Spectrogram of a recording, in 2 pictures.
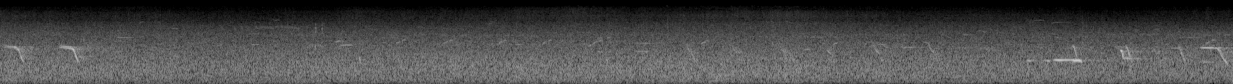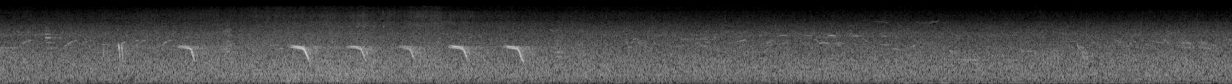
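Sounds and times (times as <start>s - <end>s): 
waves crashing on the coast at Marlborough Sounds, New Zealand: 0.0s - 19.6s
birds chirping at Marlborough Sounds, New Zealand: 0.0s - 24.6s.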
